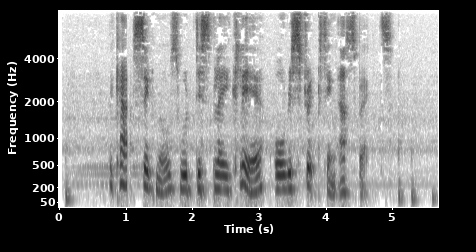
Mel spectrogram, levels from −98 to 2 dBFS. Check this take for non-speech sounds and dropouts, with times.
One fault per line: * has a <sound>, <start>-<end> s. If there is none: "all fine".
* has a dropout, 1.0-1.1 s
